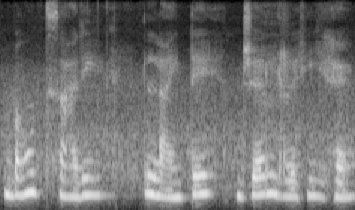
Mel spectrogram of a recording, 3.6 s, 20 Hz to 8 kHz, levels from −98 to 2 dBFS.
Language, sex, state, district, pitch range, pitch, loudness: Hindi, female, Chhattisgarh, Raipur, 220-255 Hz, 240 Hz, -15 LUFS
